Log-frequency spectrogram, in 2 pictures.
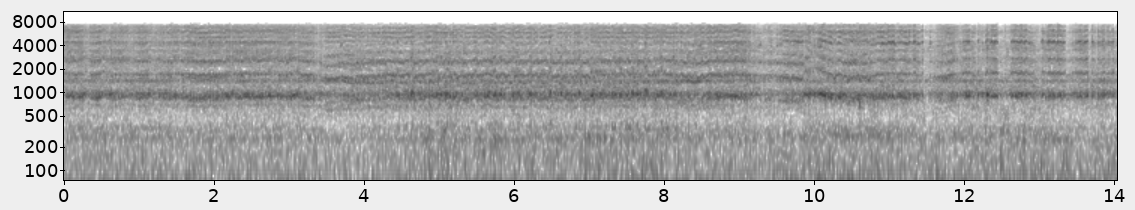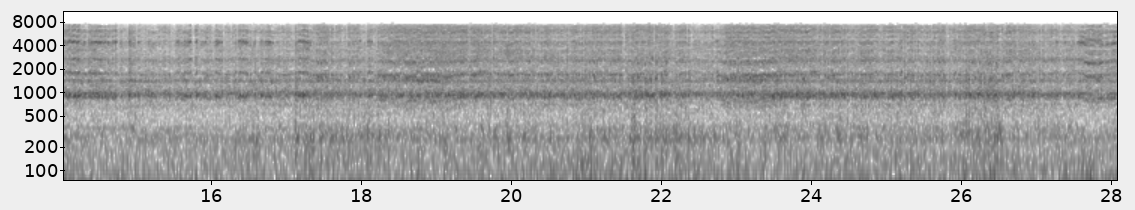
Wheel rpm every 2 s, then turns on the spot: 230, 220, 200, 190, 220, 230, 230, 230, 230, 220, 230, 230, 230, 230.
none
